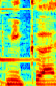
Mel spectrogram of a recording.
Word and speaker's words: Mika: Mais il faut faire attention, hein, parce que si vous dites Viana et Mickey, ils pourraient le prendre très mal. Donc il faut bien prononcer.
